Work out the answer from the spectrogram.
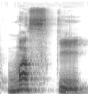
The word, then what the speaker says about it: maschi: পুরুষেরা একের বেশি পুরুষকে বলা হয় maschi maschi।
